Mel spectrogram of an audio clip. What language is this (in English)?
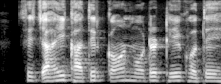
Maithili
